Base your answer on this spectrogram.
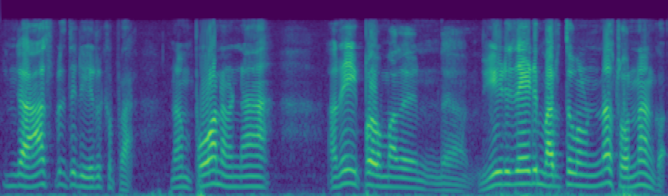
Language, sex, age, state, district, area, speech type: Tamil, female, 60+, Tamil Nadu, Coimbatore, urban, spontaneous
